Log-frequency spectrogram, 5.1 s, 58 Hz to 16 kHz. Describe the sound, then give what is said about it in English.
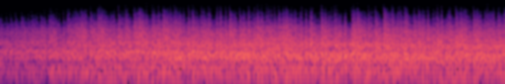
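Loud, steady roar of the SLS rocket climbing during ascent on the Artemis 1 launch, a dense, continuous rumble with no voices and no break. “SLS now traveling 607 miles per hour. You're looking at 8.8 million pounds of maximum thrust.”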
